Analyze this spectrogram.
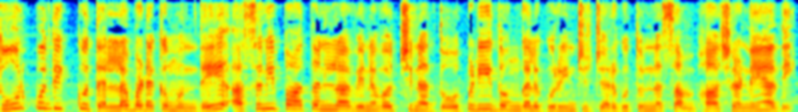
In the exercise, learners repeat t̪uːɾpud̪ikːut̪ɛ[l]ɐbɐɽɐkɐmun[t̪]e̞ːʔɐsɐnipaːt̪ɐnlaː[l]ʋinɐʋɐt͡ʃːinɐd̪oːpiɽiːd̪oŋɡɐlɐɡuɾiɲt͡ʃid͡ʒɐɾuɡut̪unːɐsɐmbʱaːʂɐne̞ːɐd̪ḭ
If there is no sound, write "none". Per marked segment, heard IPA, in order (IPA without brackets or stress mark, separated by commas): lː, d̪, none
